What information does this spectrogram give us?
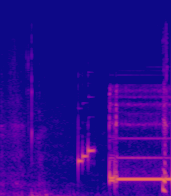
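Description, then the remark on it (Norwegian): Telephone line tones on a call to Oxford Street in England: a quick run of three short beeps stepping up in pitch, a brief silence, then a loud, steady electronic British ringing tone that holds to the end, with faint murmuring beforehand. “Fordi at i England så har de den der ringetonen som er sånn dut, dut.”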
